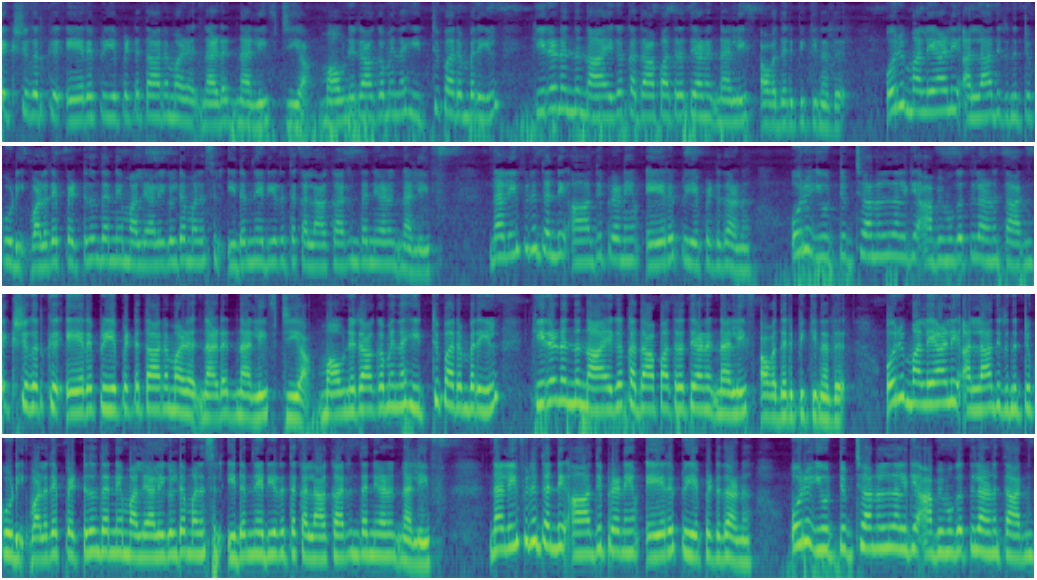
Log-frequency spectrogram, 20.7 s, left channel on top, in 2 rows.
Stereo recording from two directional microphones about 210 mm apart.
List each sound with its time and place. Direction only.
0.0 s speech: 40° right (ahead or behind)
